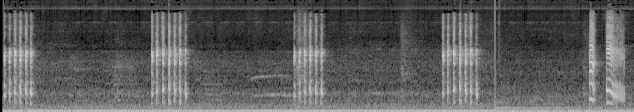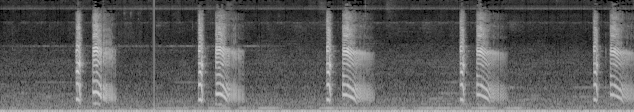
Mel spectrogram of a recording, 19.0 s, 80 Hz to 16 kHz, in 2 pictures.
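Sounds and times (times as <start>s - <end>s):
gecko croaking: 0.0s - 0.6s, 2.3s - 2.9s, 4.4s - 4.9s, 6.6s - 7.3s, 8.8s - 9.5s, 10.6s - 11.4s, 12.5s - 13.3s, 14.4s - 15.2s, 16.4s - 17.2s
steady low hum: 0.0s - 19.0s.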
